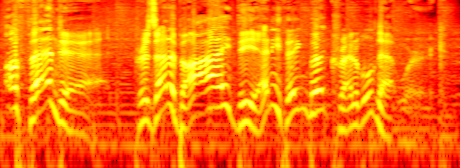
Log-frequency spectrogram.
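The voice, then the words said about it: Announcer-style radio voice. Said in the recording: “that radio voice I just did ... You sound like a wannabe Big Brother.”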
